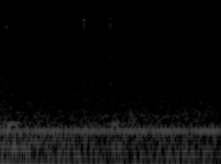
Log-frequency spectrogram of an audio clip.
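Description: Near silence over a low steady hum, broken near the middle by two faint computer mouse clicks about a quarter second apart.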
